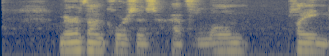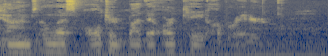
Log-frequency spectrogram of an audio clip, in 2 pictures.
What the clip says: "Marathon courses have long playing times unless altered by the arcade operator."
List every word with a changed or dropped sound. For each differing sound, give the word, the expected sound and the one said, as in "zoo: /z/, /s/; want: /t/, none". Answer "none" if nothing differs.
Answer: none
